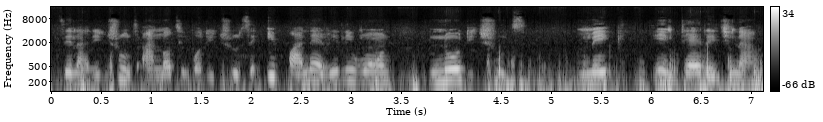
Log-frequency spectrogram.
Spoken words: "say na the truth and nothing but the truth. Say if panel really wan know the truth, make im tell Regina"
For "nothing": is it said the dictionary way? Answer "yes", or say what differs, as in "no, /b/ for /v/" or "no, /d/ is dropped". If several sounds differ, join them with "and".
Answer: no, /t/ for /θ/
